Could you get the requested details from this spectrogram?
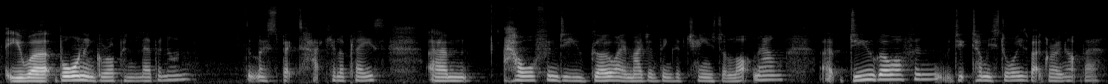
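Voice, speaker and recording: A woman hosts the interview with an effusive, enthusiastic manner. Her voice sits a little low for a woman. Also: steady tone, brisk, dark tone. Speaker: interviewer, host.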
